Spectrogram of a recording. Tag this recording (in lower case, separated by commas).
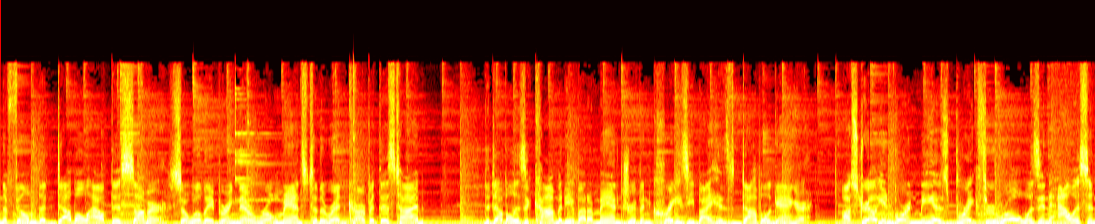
speech, music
